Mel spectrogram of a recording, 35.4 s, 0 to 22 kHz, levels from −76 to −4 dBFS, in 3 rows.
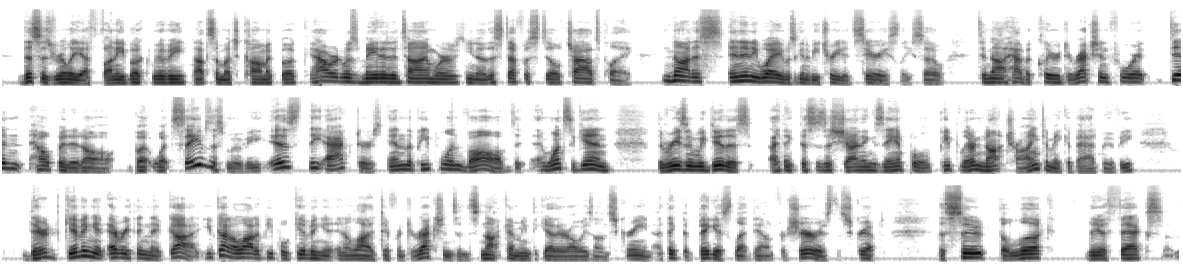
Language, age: English, 40-59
